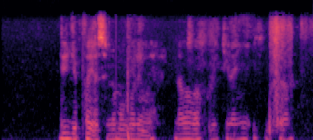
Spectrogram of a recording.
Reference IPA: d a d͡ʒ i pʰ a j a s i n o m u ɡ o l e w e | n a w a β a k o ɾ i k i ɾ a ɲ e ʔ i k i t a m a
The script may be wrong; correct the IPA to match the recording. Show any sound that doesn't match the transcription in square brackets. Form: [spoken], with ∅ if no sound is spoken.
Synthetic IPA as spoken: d [i] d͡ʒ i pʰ a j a s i n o m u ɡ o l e w e | n a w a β a k [u] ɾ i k i ɾ a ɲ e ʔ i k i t a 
